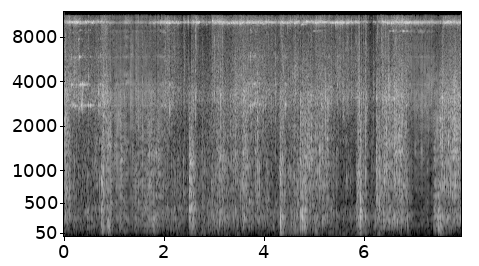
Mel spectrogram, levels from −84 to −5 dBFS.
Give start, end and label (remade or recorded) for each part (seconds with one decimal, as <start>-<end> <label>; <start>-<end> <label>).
0.0-0.9 recorded; 0.9-2.0 remade; 2.0-6.9 recorded; 6.9-7.5 remade; 7.5-7.9 recorded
